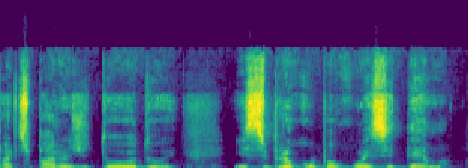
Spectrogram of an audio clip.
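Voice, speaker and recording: The voice has a dark, mellow tone, moves at a very fast pace and shows ordinary pitch variation. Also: man. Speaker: podcast host. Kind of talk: podcast interview. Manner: hesitant with frequent filler sounds.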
